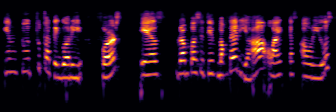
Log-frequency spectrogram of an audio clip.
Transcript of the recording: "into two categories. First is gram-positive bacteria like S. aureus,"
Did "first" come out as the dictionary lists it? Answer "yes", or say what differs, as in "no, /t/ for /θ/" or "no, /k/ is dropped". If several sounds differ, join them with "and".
yes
